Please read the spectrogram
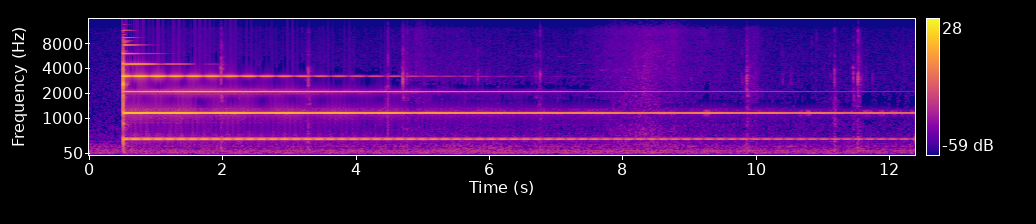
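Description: A single meditation bell is struck once and rings out with a clear, sustained tone, slowly fading over several seconds in an otherwise quiet space. No one speaks.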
